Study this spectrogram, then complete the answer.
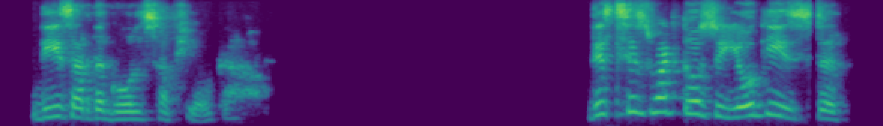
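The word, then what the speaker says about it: योग: The correct pronunciation of this word is yoga. There's not a big A at the end. In Sanskrit, it's a small A, yoga.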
